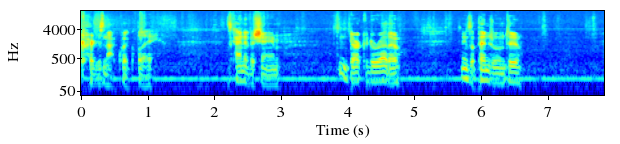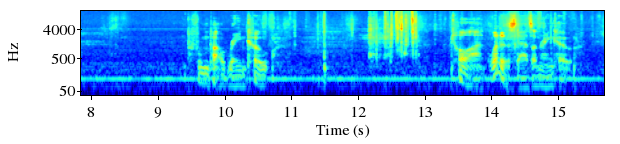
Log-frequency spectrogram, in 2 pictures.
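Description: Trading cards slide and flick against each other in someone's hands.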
